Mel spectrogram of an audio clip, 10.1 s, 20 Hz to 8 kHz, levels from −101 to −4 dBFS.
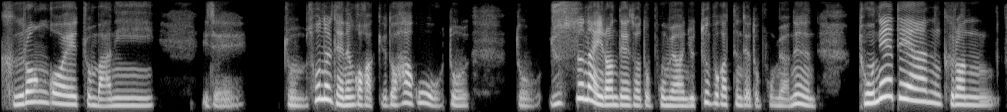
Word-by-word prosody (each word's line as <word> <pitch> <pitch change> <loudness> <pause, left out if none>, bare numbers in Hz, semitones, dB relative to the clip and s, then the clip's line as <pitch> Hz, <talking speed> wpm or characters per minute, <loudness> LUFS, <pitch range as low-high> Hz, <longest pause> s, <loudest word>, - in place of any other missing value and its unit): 그런 280 +6 +1
거에 240 -4 +2
좀 215 -1 -6
많이 195 +1 -3 0.5
이제 205 +2 -11 0.4
좀 195 -2 -6
손을 365 - +3
대는 210 -7 +2
것 215 - 0
같기도 200 0 -5
하고 250 -5 -2
또, 95 0 -6 0.5
또 65 - -12
뉴스나 325 - +2
이런 215 -2 +4
데에서도 205 0 -1
보면 190 -1 -1
유튜브 240 +6 -3
같은 220 -1 -3
데도 185 - -6
보면은 205 +2 -3 0.4
돈에 315 +13 +5
대한 320 - +3
그런 215 -2 -1
215 Hz, 290 characters per minute, -22 LUFS, 200-260 Hz, 0.5 s, 돈에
